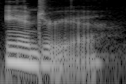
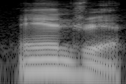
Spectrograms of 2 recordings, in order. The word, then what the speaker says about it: Andrea: should introduce yeah and how do you correctly pronounce your first name andrea andrea okay because i know like 15 people with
